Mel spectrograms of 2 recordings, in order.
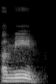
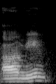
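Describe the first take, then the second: First: The first vowel is short. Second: The first vowel is drawn out long. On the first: "ये भी दुरुस्त है पढ़ना" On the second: "आवाज़ थोड़ा लंबा किया जाए, उसमें मत की जाए"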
